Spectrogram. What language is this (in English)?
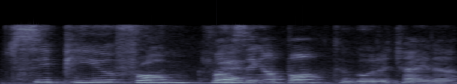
English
